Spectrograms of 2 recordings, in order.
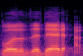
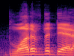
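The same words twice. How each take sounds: First: The words are slurred together indistinctly. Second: The words are said clearly and distinctly. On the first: The speaker calls it wrong. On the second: The speaker calls it right.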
